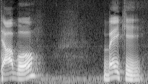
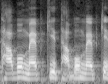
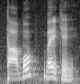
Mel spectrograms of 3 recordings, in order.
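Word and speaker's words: Thabo Mbeki: This one इज टाबो बेकी and here M is silent letter. तो बहुत लोग हैं उसको पढ़ रहे हैं थाबो मैप की नहीं पढ़ना है।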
